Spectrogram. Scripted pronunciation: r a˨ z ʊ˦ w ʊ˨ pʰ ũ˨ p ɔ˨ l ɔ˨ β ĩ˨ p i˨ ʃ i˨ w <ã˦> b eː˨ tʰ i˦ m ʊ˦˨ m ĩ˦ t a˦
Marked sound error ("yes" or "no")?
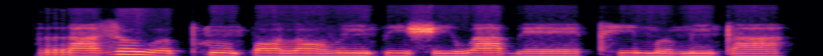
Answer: yes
